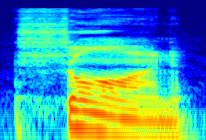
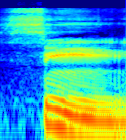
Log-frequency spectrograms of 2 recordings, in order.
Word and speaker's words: Sean: Because the way I pronounce my name is Sean, not Scene.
